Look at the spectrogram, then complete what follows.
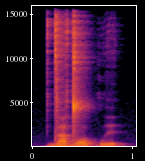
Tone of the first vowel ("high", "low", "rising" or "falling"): high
